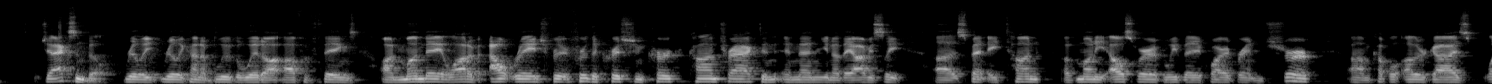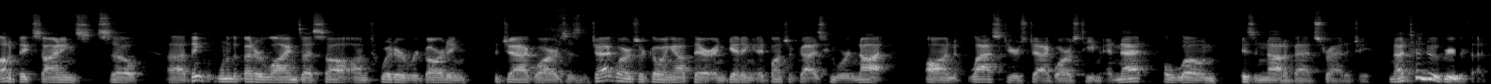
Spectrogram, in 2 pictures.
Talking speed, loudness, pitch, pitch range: 210 wpm, -26 LUFS, 115 Hz, 105-125 Hz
